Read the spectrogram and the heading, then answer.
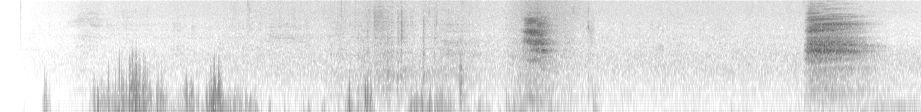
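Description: Hard breathing of a rock climber working up a very tall, difficult boulder without a rope: a run of short, ragged gasps and snorts, then two louder, longer breathy exhalations, with no talk.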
